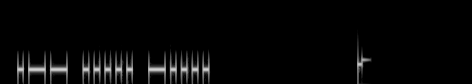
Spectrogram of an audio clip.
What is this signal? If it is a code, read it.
Morse code, heard as a keyed tone, about 22 wpm, 700 Hz. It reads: W56
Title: Three Challenging Letter-Number Combinations 22wpm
